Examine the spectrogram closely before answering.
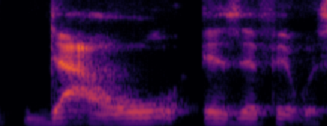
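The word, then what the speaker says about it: Tao: So now that Lasu is back with you today, the founder and establisher of the teachings of the Dao, which pronounced Dao as if it was spelled Dao, but it's actually spelled T AO.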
